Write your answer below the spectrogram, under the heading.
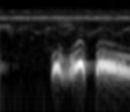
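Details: One spotted dove phrase: a rising, slightly quavering coo that peaks and breaks, then a sustained mellow coo that sinks gently in pitch, over a faint constant high hum.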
